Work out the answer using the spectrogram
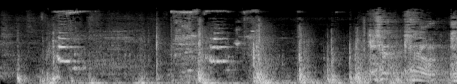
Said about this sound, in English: That door, you need a bit of WD-40 on that.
